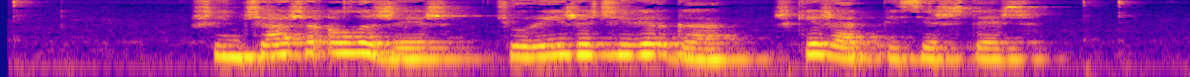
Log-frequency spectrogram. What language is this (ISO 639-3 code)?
chm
